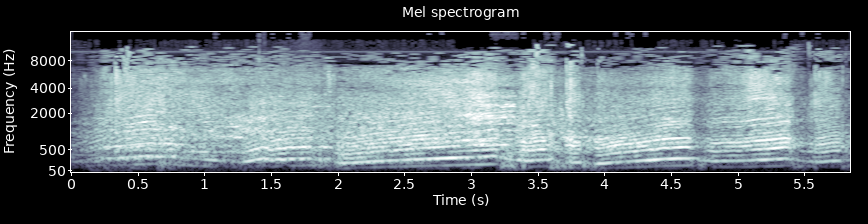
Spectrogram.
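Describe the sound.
Drift cars racing on a circuit in New Caledonia during a competition day, engines revving loudly up and down in repeated surges with tire squeal, continuous and without talk.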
